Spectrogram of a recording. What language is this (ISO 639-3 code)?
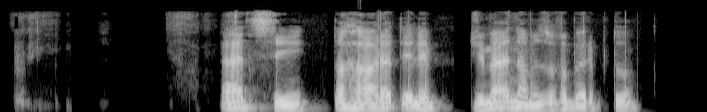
uig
